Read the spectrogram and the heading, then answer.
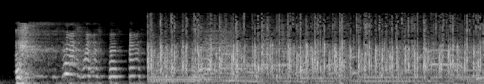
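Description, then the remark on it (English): A brief burst of laughter gives way to dense, sustained clapping, a loud, even wash of many hands that holds steady right to the end. “A lot of clapping in this episode.”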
